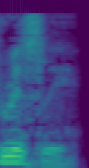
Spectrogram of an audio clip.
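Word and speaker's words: Wriothesley: Towards the end of the alphabet comes Thomas Riothesley, pronounced Risley.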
